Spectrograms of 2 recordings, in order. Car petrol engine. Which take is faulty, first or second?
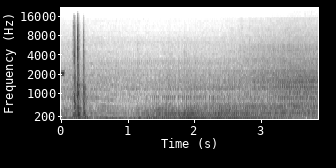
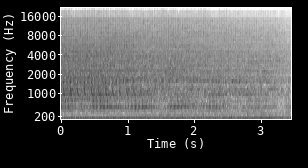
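first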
